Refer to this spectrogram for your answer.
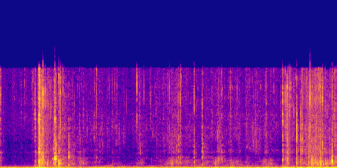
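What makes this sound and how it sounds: A metal blade shaves curling dry flakes from a solid translucent orange dry soap bar. Crisp, crinkly scraping bursts with bright edges rise and fall over a steady low hum.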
